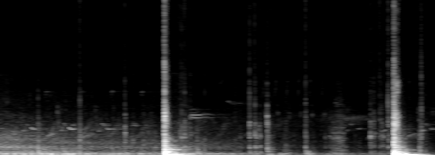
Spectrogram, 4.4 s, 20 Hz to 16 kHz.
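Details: Toyota Sienna (2004–2006 era) door: a heavy clunk partway through opening and a thud on closing. The door check stop is broken and had been welded before; the fix is re-welding and riveting it.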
